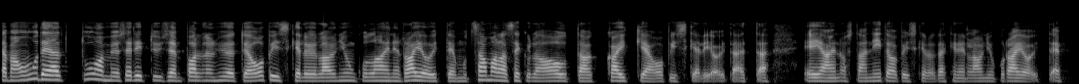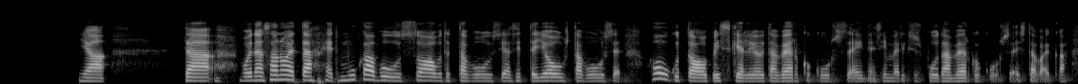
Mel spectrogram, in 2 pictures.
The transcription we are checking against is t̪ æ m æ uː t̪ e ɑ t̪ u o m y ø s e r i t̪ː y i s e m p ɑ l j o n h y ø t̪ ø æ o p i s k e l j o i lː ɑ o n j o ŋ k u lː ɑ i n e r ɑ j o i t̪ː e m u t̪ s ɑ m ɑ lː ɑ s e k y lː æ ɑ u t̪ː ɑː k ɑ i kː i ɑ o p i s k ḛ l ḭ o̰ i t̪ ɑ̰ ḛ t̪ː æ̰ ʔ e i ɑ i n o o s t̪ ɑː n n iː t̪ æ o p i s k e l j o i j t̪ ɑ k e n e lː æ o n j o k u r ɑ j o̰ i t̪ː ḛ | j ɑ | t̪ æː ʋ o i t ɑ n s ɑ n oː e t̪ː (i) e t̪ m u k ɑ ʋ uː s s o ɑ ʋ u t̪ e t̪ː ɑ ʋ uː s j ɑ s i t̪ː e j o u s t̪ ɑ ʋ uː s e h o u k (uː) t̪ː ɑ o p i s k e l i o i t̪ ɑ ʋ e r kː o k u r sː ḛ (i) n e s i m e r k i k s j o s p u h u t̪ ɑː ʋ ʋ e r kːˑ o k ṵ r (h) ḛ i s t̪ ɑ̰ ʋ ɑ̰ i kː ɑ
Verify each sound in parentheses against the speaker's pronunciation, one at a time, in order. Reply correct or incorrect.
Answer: incorrect: æ, incorrect: u, correct, incorrect: s

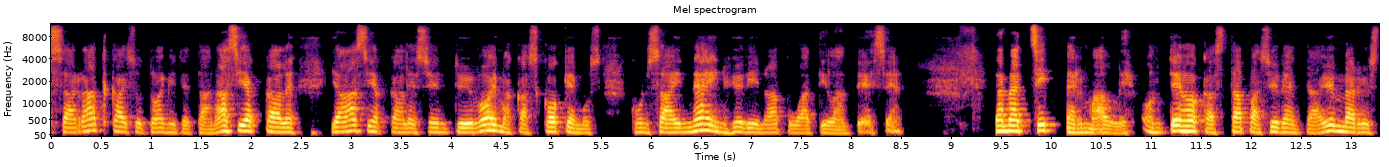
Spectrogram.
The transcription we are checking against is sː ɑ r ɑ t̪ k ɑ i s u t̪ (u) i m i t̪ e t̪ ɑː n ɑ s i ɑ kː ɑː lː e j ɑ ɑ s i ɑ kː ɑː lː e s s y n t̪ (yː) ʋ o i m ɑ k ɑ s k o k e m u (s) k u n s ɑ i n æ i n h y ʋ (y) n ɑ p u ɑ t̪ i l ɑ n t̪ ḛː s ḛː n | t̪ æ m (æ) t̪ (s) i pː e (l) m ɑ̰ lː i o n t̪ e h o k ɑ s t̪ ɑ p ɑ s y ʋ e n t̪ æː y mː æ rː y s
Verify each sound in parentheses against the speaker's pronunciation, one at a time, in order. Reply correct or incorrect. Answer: incorrect: o, correct, correct, incorrect: i, correct, correct, incorrect: r

